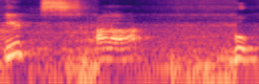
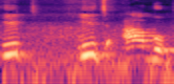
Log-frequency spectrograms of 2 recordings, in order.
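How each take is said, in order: First: 'It is' is contracted into one syllable. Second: 'It is' is said as two full words. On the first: It sounds modern and natural. The speaker calls it right. "ইট ইজ কে একসঙ্গে করলে হবে ইটস" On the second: It sounds old-fashioned. The speaker calls it wrong. "ইট ইজ a বুক বললে সেই পুরনো পুরনো ভাব"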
